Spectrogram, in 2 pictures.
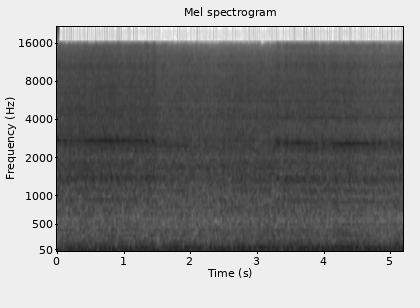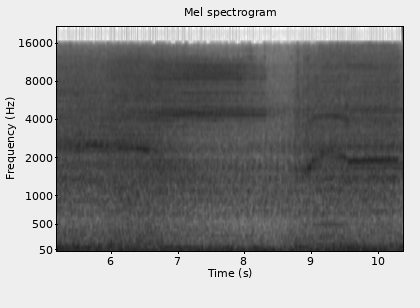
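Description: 2022 Kawasaki Z400's 399 cc parallel-twin engine running under way on the road, mixed with wind rush on the microphone. A short rise in pitch comes near the end.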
